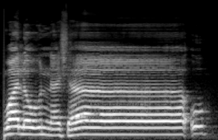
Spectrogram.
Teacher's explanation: واو ساکن سے پہلے زبر ہے، واولین بنے گی، اسے کھینچا نہیں جائے گا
